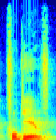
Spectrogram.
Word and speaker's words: forgive: de manière phonétique c'est à dire comme on prononce on a écrit en anglais forgive for give for cave ici c'est un pardonner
